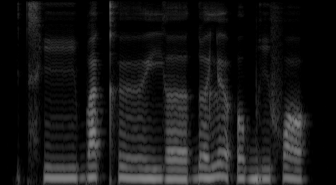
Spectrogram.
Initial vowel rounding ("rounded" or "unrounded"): unrounded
